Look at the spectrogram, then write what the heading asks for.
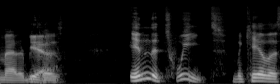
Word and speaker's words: Michaela: Man, I'm not gonna be able to pronounce that first name. Michaela, that's how you say it.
